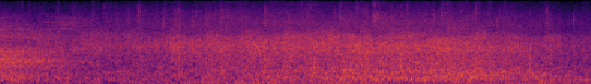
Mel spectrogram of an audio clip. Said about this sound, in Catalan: Escoltàvem el moment més intens viscut amb aquest clam col·lectiu que ha fet vibrar el temple i que ha marcat el pas definitiu de la solemnitat a la celebració popular.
